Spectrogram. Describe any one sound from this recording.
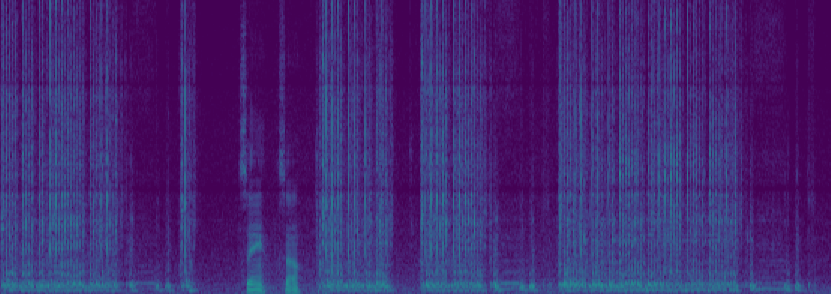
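An electric typewriter types in rapid bursts of clacks.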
